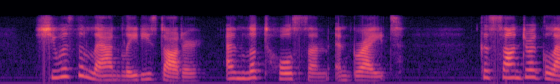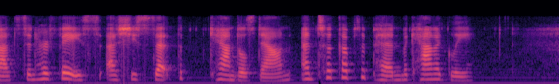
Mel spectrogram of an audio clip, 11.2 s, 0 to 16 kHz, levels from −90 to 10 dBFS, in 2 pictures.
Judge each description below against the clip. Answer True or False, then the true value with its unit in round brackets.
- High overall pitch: True (215 Hz)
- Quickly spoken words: False (145 wpm)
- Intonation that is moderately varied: False (6.1 semitones)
